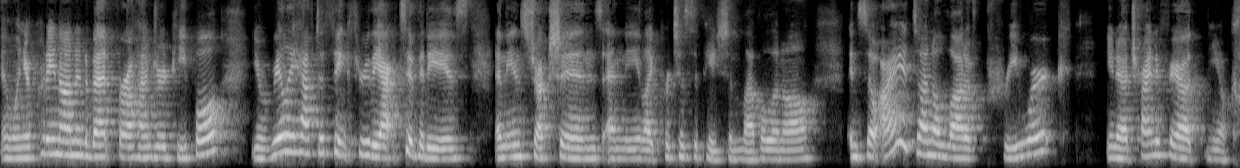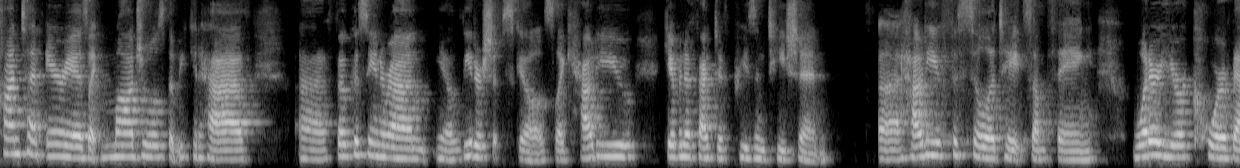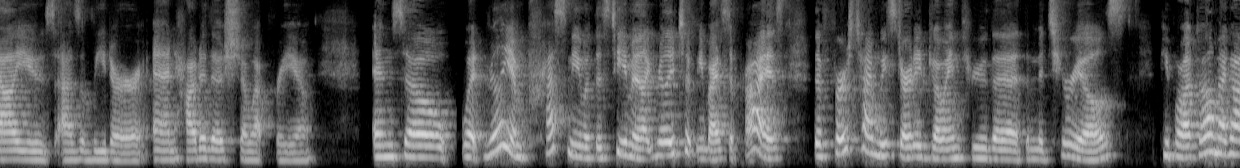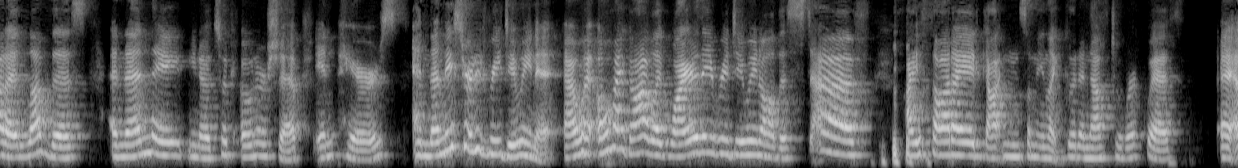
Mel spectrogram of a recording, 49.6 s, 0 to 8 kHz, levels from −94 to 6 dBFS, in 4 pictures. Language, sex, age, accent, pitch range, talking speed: English, female, 20-39, American, 180-240 Hz, 200 wpm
